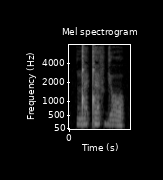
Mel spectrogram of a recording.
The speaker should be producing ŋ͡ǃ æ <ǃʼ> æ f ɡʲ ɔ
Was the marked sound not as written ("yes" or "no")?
yes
